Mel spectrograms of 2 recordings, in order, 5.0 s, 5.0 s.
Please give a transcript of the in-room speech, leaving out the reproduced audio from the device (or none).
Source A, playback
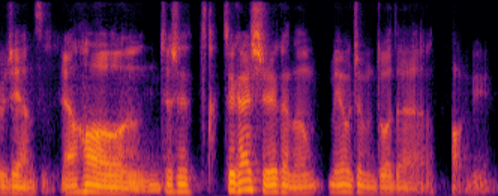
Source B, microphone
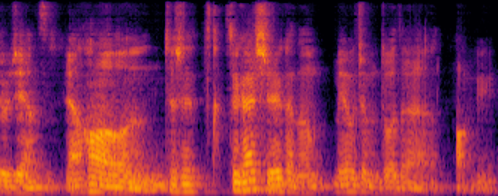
none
